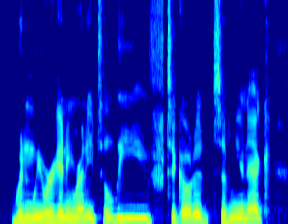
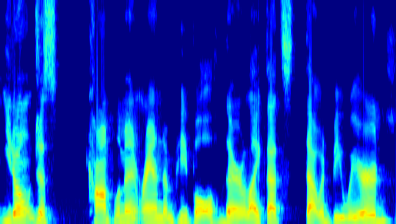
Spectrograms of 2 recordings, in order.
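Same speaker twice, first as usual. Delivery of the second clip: normal talking voice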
